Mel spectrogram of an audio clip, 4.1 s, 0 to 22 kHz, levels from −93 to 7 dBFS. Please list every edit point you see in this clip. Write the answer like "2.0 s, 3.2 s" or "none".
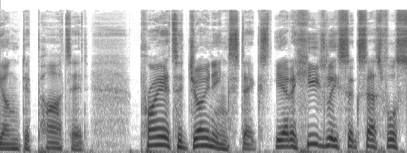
2.7 s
